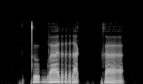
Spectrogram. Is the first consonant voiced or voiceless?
voiceless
